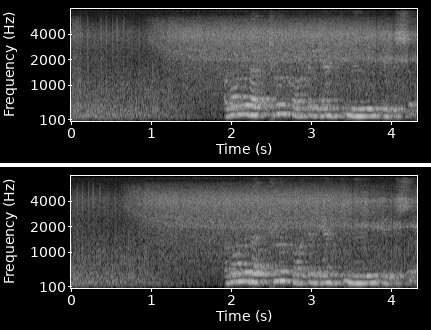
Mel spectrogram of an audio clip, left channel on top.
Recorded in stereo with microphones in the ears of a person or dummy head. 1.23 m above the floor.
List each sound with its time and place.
1.9 s a man speaking: 50° left (ahead or behind), 5 m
